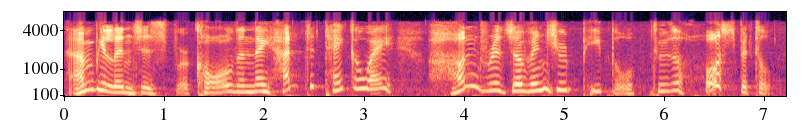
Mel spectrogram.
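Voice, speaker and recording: A man voicing a nosy, fussy older woman from a village, with a slow, dramatic way of gossiping. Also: very high voice, voice pushed up, heavily acted. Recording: dull lo-fi recording.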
